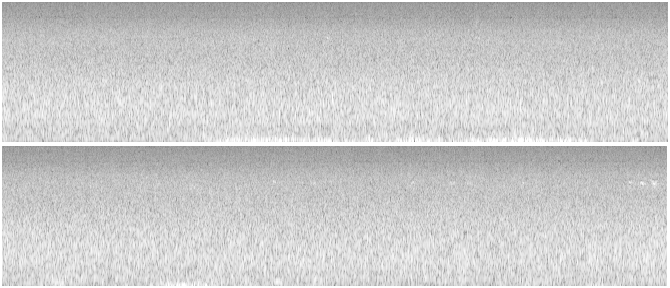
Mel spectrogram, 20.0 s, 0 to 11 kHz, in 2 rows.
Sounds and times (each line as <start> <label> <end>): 0.0 river 19.9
